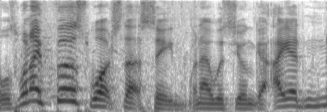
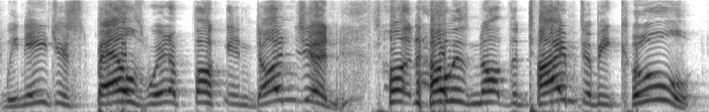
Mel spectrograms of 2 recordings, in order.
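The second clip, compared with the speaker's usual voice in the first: mock angry yell; 10 semitones higher, 10 dB louder than usual. Yelling at fictional wizard player.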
